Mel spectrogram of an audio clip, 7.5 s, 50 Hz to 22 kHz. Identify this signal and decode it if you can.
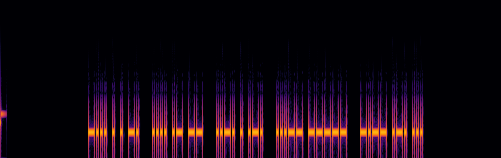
Morse code, heard as a keyed tone, about 37 wpm, 700 Hz. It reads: BEEN HAM FER 30 YRS
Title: Common QSO Phrases Encore 40wpm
